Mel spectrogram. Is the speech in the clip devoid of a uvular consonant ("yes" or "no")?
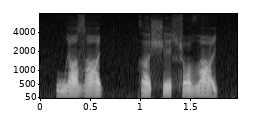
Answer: yes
